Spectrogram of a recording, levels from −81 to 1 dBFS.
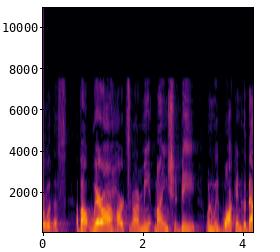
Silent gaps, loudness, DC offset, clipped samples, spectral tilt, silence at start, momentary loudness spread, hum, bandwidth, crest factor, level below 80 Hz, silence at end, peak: none; -22 LUFS; under 0.1%; under 0.1%; -6 dB/octave; 0 s; 16 LU; none; 7.8 kHz; 18 dB; -62 dBFS; 0 s; -4 dBFS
